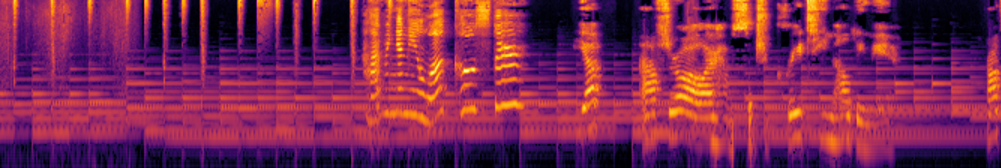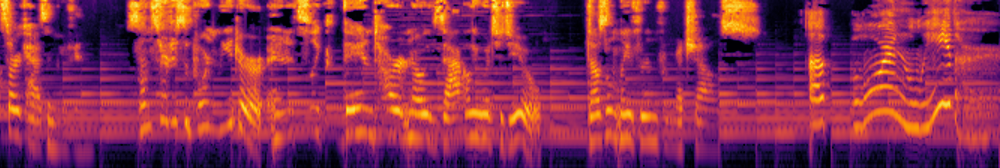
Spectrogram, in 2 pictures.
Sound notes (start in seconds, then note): none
